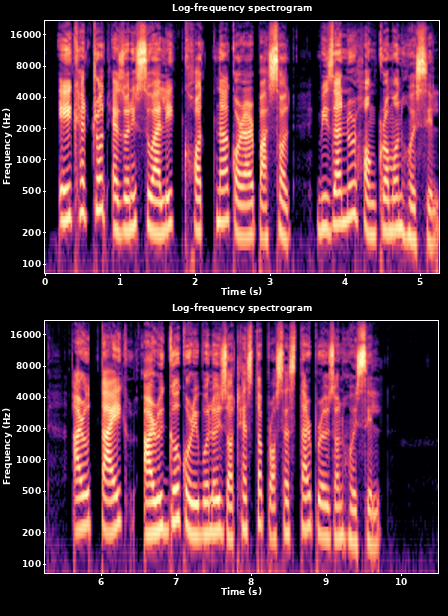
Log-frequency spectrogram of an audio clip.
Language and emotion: Assamese, neutral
